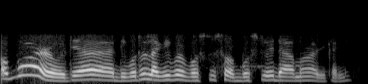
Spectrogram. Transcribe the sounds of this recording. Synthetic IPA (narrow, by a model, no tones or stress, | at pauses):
ɔbɔaɹɔet̬ijadibɔtʊlaɡibɔbɔstusɔbɔstuɛdamaazikali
